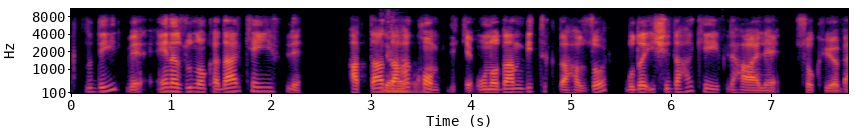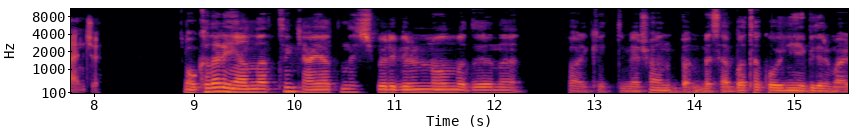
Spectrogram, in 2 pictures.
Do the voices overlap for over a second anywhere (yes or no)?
no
